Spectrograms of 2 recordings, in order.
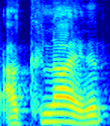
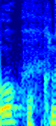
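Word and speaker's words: אָכְלָה: 그래서 아클라라는 발음으로 하지 않고 어떻게 해요? 오클라라고 읽는 겁니다.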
